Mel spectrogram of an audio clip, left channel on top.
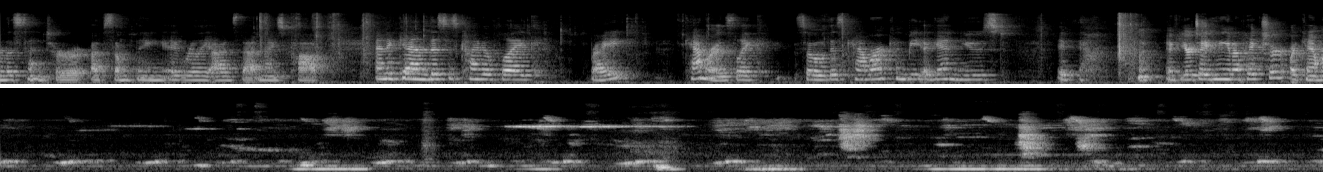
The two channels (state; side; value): different; both; correlation 0.00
